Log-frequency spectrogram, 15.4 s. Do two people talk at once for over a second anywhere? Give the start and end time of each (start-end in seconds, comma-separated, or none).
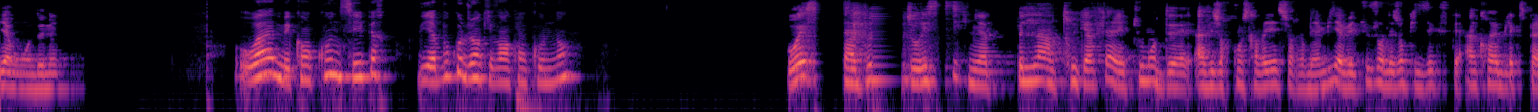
none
